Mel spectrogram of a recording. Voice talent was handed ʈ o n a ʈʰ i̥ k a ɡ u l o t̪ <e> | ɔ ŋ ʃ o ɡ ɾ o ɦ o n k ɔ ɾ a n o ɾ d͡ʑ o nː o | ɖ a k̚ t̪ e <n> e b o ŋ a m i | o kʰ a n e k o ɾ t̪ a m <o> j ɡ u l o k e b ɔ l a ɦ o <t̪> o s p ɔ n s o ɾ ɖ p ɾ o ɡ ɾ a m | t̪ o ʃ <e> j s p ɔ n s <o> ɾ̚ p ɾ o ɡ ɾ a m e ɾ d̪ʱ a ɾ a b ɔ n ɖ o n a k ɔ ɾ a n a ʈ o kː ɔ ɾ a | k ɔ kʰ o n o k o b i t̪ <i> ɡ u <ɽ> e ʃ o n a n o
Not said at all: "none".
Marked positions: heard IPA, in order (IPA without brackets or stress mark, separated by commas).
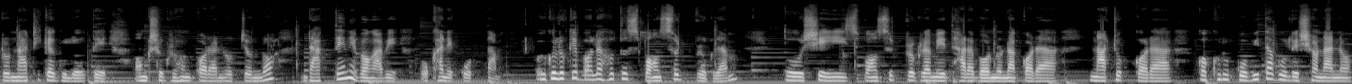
e, n, o, t̪, e, o, a, l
